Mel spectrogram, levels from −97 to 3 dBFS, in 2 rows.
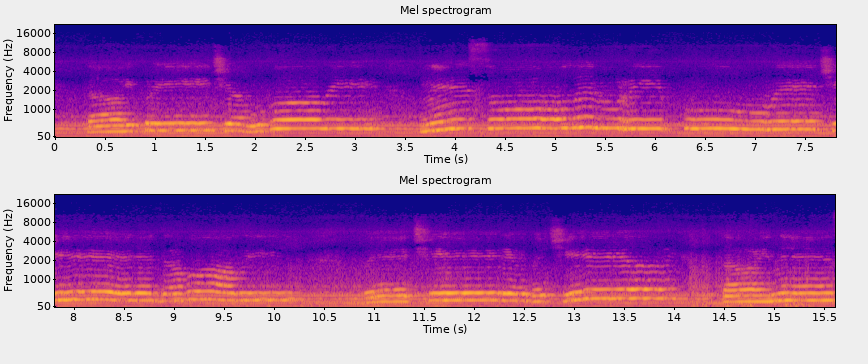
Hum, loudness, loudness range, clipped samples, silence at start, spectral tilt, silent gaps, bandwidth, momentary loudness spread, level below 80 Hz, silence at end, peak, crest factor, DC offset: none; -21 LUFS; 2 LU; under 0.1%; 0 s; -9 dB/octave; none; 7 kHz; 7 LU; -40 dBFS; 0 s; -8 dBFS; 12 dB; under 0.1%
